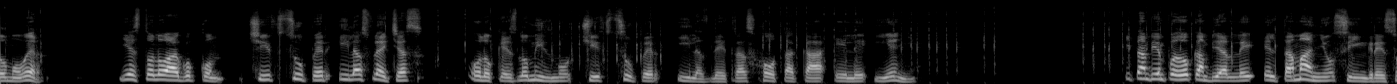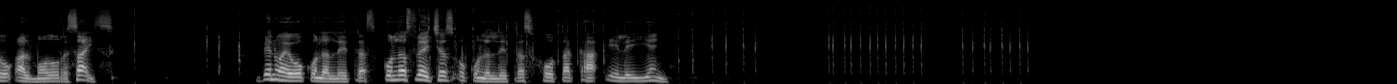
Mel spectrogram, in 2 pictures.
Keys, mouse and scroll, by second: 0.0-0.4 typing, 4.8 shift+super+Up, 5.2 shift+super+Up, 5.3 shift+super+Down, 6.3 shift+super+Left, 7.6 super+k, 7.7 super+k, 7.9 super+k, 8.4 super+j, 8.6 super+j, 8.9 super+l, 9.2 super+l, 9.8 super+k, 10.8 super+ñ, 11.0 super+ñ, 11.2-11.9 super+ñ, 16.0 super+r, 18.1 Up, 18.3 Up, 18.4 Up, 18.6 Up, 19.0 Down, 19.2 Down, 19.5 Right, 19.7 Right, 19.8 Right, 20.4-24.6 typing.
